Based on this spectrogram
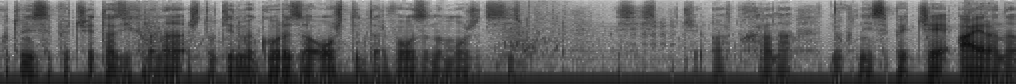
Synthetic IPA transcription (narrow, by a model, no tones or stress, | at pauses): d̪kɐt̪onisɛpɛt͡ʃɛt̪azixɾɐnaʃt̪ɛot̪id̪ɐmɛɡɔɾɛzɐɔʃt̪ɛd̪ɐɾvɔzɐd̪ɐmɔʒɛd̪ɐsɛisp | d̪ɐsɛispt͡ʃɛ̰ | xɾɐna | d̪okɐ̥t̪onisɛ̥pɛt͡ʃɛʔajɾɐnə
